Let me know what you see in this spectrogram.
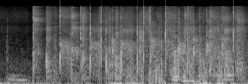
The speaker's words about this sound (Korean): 다시 한번 박수로요.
